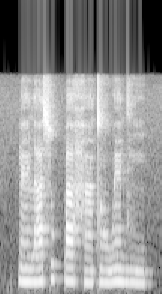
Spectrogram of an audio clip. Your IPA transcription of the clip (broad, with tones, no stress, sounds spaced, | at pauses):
k͡p ɛ̃˨ l a˨˦ s u˦˨ k͡p a˧ h ã˨ t ɔ̃˨ w ɛ̃˧ d ĩ˨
